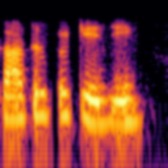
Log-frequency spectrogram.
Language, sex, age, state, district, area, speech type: Hindi, female, 18-30, Madhya Pradesh, Betul, urban, conversation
